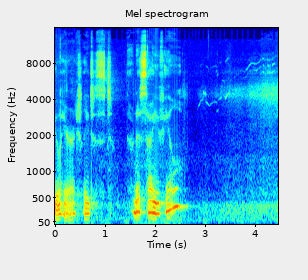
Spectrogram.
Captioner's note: breathing deeply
